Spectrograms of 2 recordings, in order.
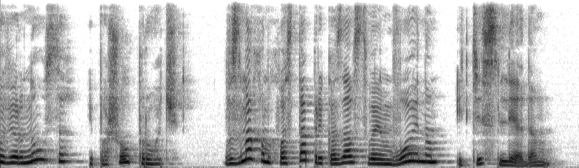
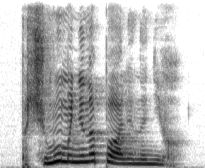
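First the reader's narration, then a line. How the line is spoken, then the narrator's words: Sharp question. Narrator (Russian): резко спросил Дым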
